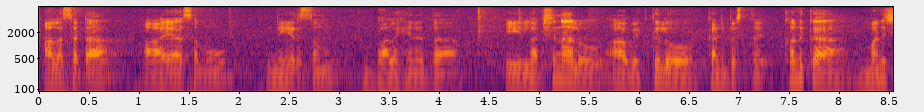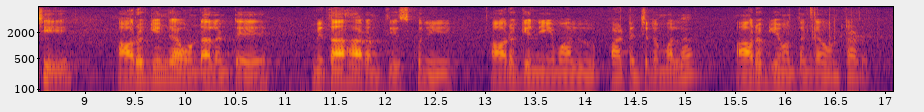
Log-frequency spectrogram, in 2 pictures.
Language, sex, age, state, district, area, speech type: Telugu, male, 45-60, Andhra Pradesh, Nellore, urban, spontaneous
